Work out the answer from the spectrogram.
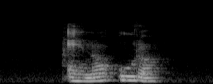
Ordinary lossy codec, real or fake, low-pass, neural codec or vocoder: none; real; none; none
